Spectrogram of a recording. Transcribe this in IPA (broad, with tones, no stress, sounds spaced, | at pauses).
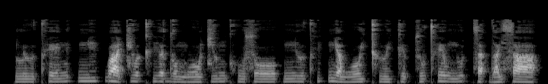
l ɯː˩˧ t̪ʰ e˧˥ n | ɲ iː˧˥ k̚ ʋ a˩˧ t͡ɕ u˥˨ ə̯ kʰ i˧˥ ə̯ d oː˩ ŋ ʋ oː˧˩ t͡ɕ ɯː˧˥ ŋ kʰ uː˩˧ s oː˧ | ɲ ɯː˧˩ t̪ʰ i˧˥ k̚ ɲ a˩ w ʋ oː˧ j kʰ ɯː˩ j k e˧˩ p̚ s u˧ t̪ʰ eː˥˨ w ɲ uː˥˨ t̚ s a˧˩ t̚ d a˧˥ j s aː˧˩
